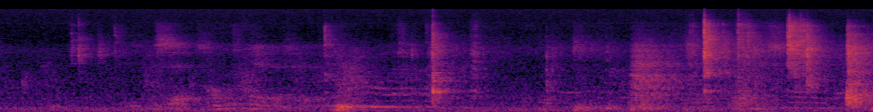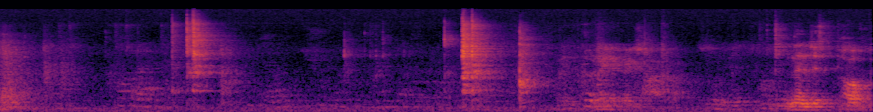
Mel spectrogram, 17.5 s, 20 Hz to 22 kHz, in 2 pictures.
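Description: Small bolts and a 3D-printed plastic board being handled on a workbench: scattered light clicks, taps and short scrapes as the bolts go through the servo's mounting holes, with a sharper click about 13 seconds in.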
